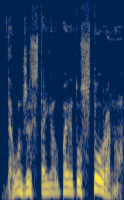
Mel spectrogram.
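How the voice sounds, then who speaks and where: A man's voice: fairly high pitch, big pitch swings, unhurried, dark tone, no room sound, clean studio sound, exaggerated voice. A man voicing an impatient, blunt police detective who demands plain answers, in a storybook reading. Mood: baffled. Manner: gruff, pressing for plain answers.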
